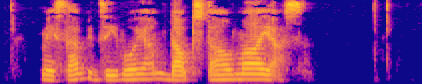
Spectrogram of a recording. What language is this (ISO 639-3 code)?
lav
